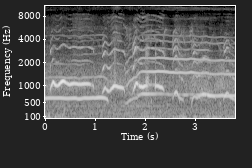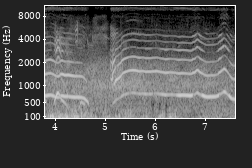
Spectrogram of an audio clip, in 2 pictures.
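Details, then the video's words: Chorus of rescued wolf pups, several sustained howls at different pitches running together, some wavering and dipping, a pause, then a fresh rising howl held steady. "ВОЙ ВОЛЧАТ"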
